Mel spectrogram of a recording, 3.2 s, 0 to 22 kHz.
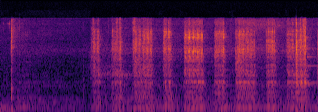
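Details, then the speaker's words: Tandon TM100-2A floppy drive during clean command: quiet uneven stepper ticking, about two a second; head reaches the end but fails to return to track 0, same with both resistor packs, before swapping the logic board. "And then it fails going back."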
